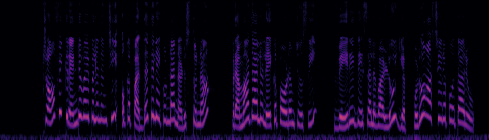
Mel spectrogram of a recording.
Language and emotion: Telugu, surprised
